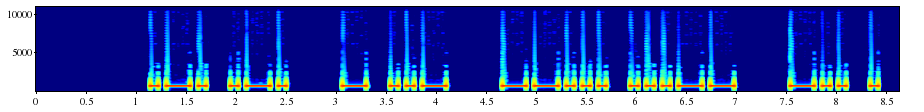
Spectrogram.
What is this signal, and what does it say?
Morse code, heard as a keyed tone, about 15 wpm, 700 Hz. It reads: RR TU 73 DE
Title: Common QSO Phrases Encore 15wpm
